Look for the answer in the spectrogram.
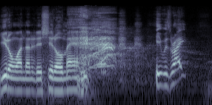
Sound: laughs

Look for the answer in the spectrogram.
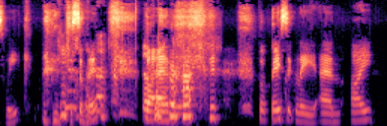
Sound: laughter

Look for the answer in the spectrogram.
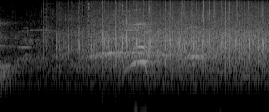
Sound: applause and cheering

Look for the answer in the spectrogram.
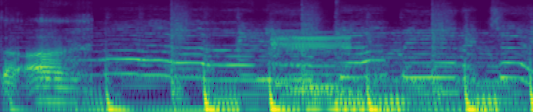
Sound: buzzer rings

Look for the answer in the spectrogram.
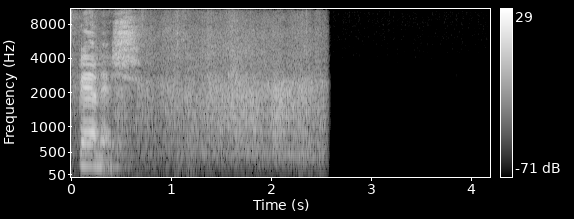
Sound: audience applauding

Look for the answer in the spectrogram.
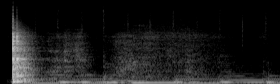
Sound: cutting board sliding

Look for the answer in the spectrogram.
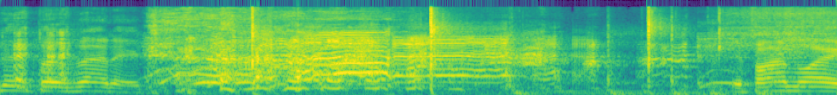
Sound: all laughing

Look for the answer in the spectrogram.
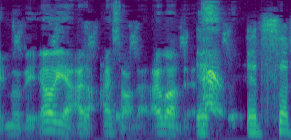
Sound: laughs

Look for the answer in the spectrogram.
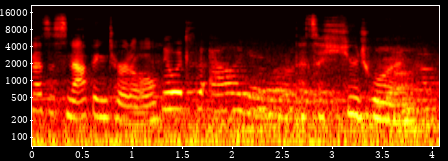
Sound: child's Voice

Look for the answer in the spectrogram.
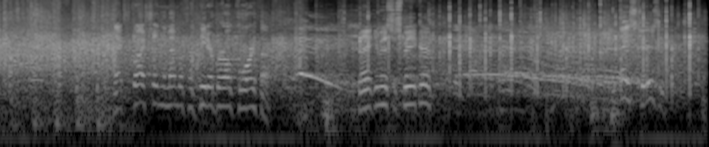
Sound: some Applause

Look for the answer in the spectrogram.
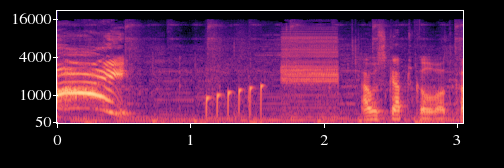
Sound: buzzer

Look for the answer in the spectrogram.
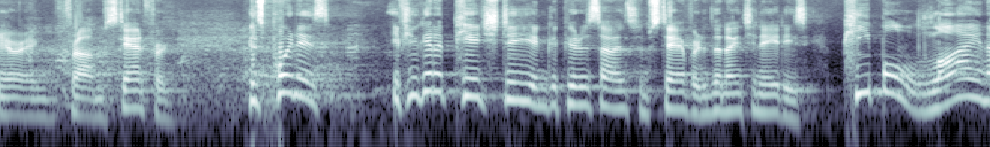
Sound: chuckle

